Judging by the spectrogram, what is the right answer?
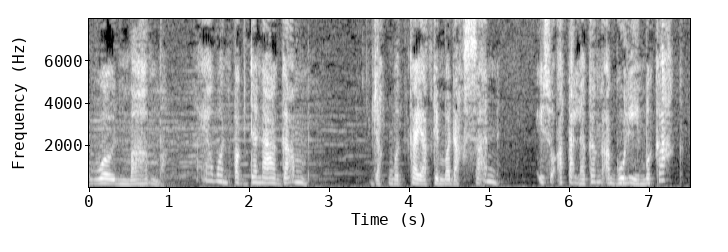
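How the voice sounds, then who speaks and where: A woman's voice: mid-range voice, animated, a little slow, faint music behind, close to an everyday voice. Woman playing chatty housemaid in a radio soap, respectful to the bosses, takes her time talking. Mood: dutiful. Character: deferential, chatty household maid. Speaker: voice actor in an audio drama. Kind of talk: radio drama acting.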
